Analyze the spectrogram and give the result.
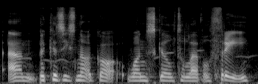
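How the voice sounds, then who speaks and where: Speaking at a moderate pace with a fairly low pitch and some vocal fry, a female game streamer offers casual commentary on her play. She thinks out loud with soft asides, though a lingering cough keeps cutting her voice out.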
